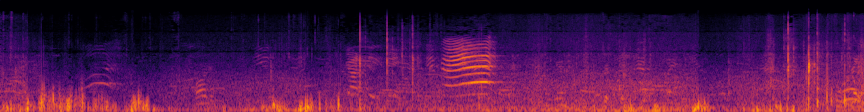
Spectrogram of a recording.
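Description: Young girls shout and cheer from across an open field outdoors.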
